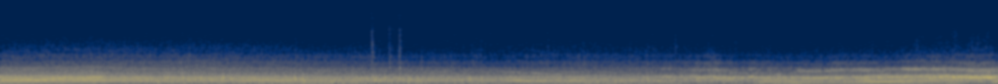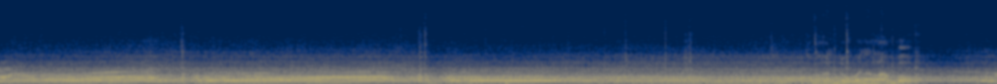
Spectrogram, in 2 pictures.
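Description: A bright green Lamborghini sports car's engine revs hard in rising and falling sweeps, mixed with screeching tire skids, loud throughout a continuous twenty-second run, as it drives around town past the town clock and bus bays.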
